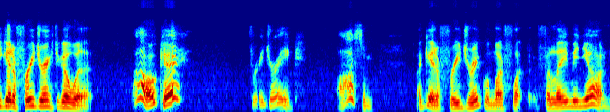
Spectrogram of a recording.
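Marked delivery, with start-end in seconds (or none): 1.7-7.6 delighted diner. Pretend. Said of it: "And you say".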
